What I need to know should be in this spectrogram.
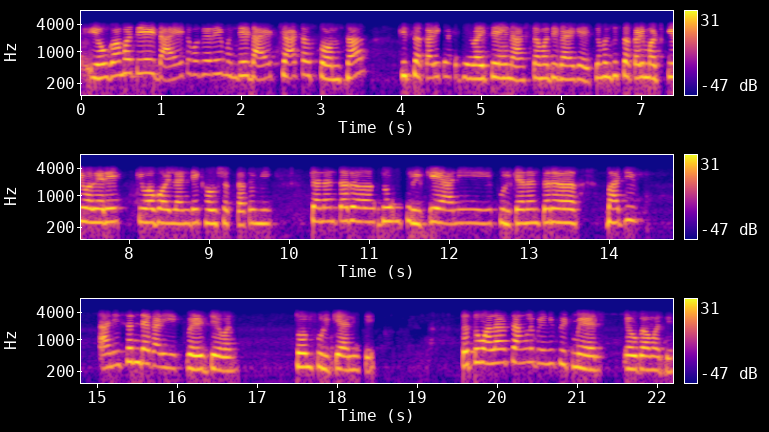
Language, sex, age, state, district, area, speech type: Marathi, female, 18-30, Maharashtra, Buldhana, rural, conversation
